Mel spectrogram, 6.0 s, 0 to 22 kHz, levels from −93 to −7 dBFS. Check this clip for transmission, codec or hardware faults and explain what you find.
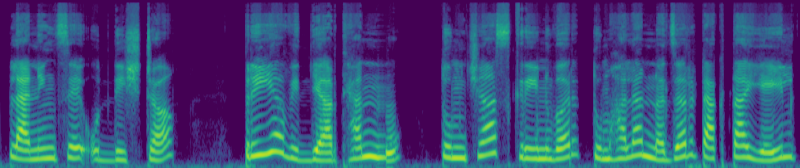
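There is one transmission fault: a burst of packet loss from 2.83 to 2.92 s. Several consecutive packets never arrived in time, so the receiver stretched the last received sound for about 56 ms while fading it down, and about 60 ms of speech is simply gone. On a spectrogram the frequency content freezes into flat, dimming horizontal bands, then the speech resumes abruptly. On the waveform a decaying, repetitive stretch ends in an abrupt jump.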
